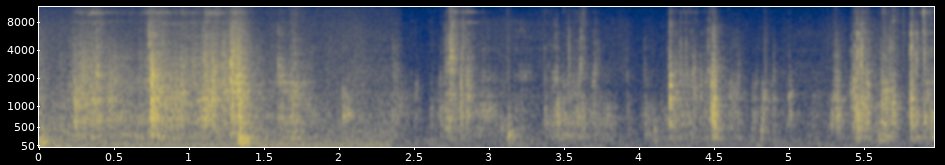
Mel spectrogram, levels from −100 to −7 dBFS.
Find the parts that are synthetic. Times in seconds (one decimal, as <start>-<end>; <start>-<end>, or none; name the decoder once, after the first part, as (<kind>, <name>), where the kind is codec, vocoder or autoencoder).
0.9-2.1 (vocoder, Vocos)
